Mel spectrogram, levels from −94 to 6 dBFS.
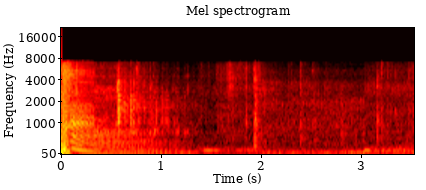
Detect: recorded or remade recorded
